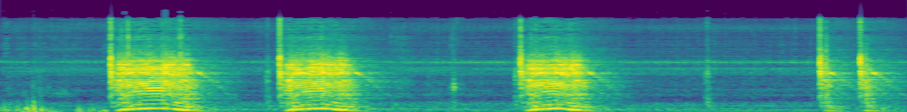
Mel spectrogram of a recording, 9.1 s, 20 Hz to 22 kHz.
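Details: Kohler Magnum 20 engine, first start attempt after repairs: three short cranking bursts, each a rising whir that spins freely then drops out; starter slipping and disengaging, owner suspects broken starter magnets.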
